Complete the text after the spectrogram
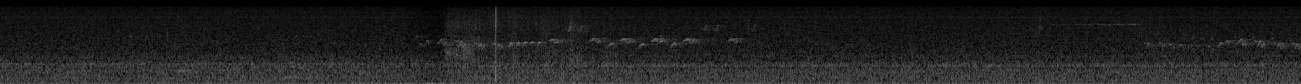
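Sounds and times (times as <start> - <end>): rustle: 0.0 - 13.0
steady outdoor hiss: 0.0 - 13.0
small bird chirping: 4.2 - 7.7.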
